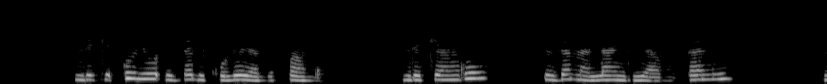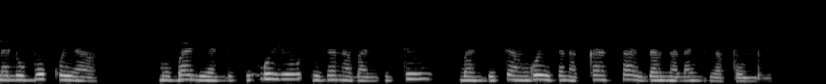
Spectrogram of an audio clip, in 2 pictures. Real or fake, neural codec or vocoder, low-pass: real; none; 3.6 kHz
